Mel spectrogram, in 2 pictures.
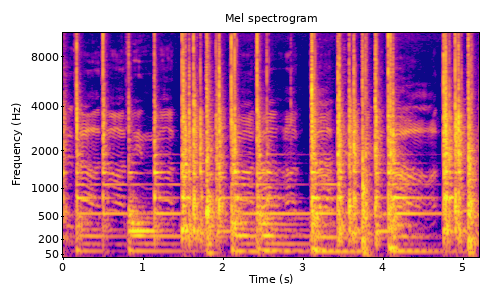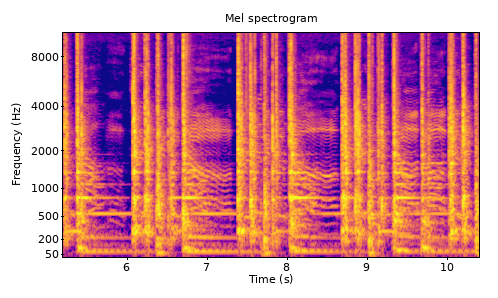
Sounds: playing tabla

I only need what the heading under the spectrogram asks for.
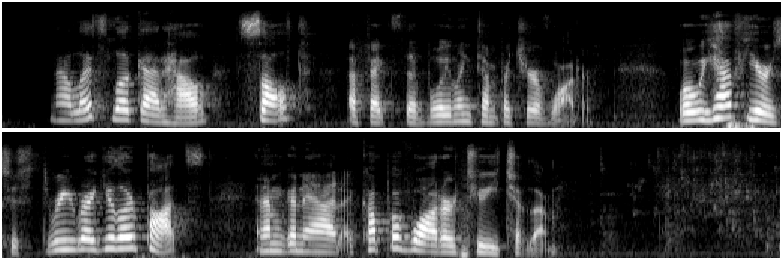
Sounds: Speech, Water

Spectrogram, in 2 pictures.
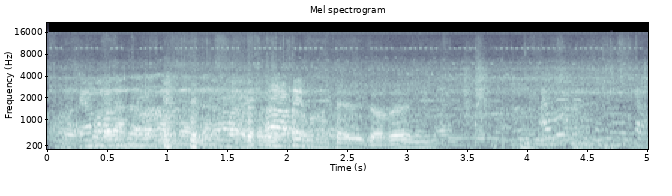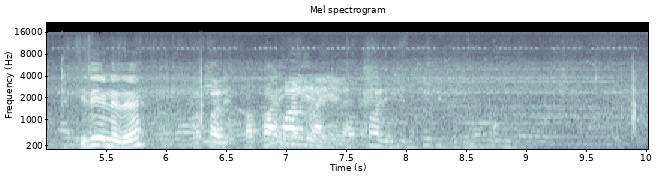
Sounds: Speech

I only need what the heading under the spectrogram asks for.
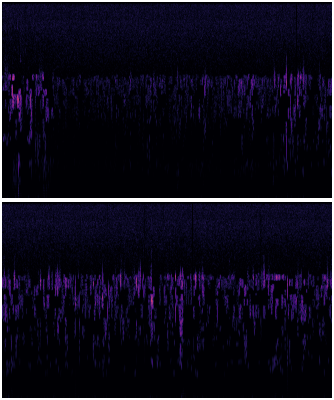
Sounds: Speech

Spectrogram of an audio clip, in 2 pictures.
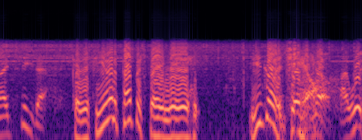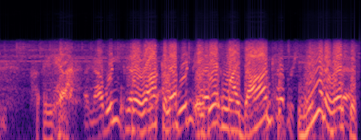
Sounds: Speech

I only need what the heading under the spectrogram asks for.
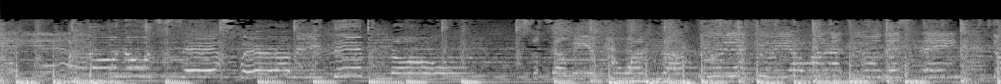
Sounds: Music, Exciting music

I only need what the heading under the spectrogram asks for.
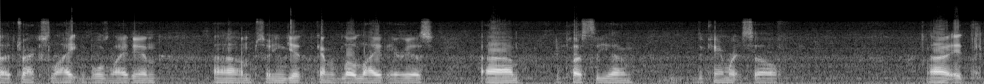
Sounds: Speech

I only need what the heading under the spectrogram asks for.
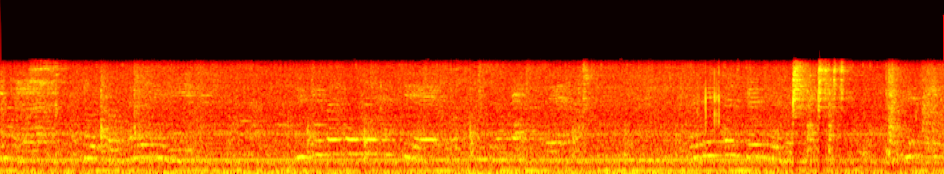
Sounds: Speech

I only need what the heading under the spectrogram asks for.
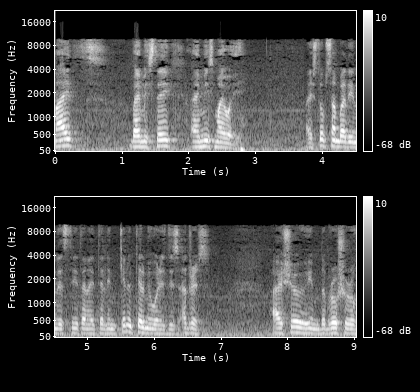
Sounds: Speech

